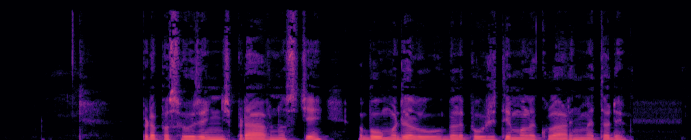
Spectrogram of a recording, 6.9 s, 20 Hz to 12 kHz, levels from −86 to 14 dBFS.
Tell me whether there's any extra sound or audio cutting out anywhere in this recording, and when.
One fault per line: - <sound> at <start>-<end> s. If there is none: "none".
none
